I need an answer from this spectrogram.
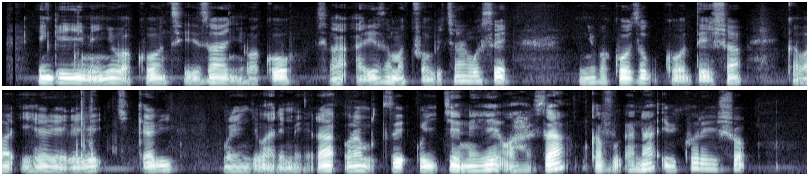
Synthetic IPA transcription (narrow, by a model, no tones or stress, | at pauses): iŋɡijinḭɲuβa̰kʰo̞nt͡sḭːzaiɲuβakʰo̞ | z̥iβa̰aɾizamat͡ʃuːmbit͡ʃaːŋɡwase̞ | iɲuβako̞zo̞ɡukʰo̞̰de̞ʃa | kʰa̰βaʔihe̞ɾe̞ɾe̞je̞icʰi̥ɡ̥aɾi | umuɾe̞ːɲɟḛwa̰ɾe̞me̞̰ɾauɾamut͡se̞ujiɟe̞ne̞je̞wʔa̰haz̥aukavṵɡa̰naʔiβikʰo̞ɾe̞ːʃo̞̰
